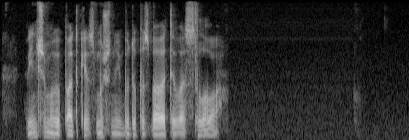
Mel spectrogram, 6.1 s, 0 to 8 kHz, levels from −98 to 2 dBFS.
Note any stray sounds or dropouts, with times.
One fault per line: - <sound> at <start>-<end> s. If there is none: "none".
none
